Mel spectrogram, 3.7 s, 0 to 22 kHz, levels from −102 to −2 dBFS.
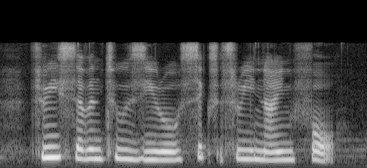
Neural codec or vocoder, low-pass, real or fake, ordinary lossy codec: none; none; real; none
